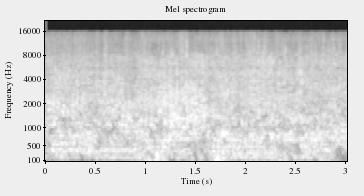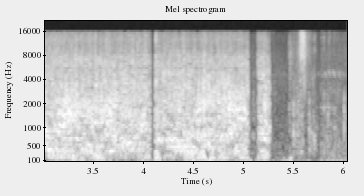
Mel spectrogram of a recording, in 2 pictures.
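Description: Handheld propane torch flame hissing steadily as it scorches the surface of a wooden sign, cutting out about five seconds in.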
